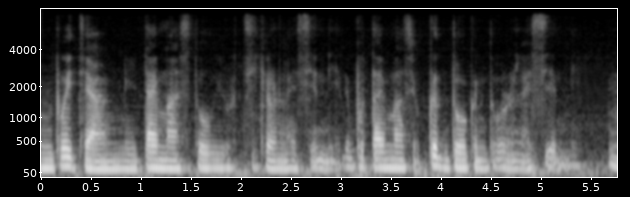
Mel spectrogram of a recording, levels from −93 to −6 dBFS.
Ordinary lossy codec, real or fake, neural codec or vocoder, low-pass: none; fake; codec, 24 kHz, 3.1 kbps, DualCodec; 7.2 kHz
